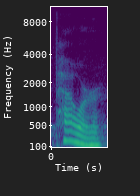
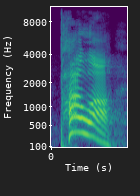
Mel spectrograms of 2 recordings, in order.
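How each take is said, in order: First: The word is said plainly and calmly. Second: The word is said with fervent, drawn-out emphasis. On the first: It is said in a restrained worship style. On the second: It is said in an expressive worship style. "Pentecostal way"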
